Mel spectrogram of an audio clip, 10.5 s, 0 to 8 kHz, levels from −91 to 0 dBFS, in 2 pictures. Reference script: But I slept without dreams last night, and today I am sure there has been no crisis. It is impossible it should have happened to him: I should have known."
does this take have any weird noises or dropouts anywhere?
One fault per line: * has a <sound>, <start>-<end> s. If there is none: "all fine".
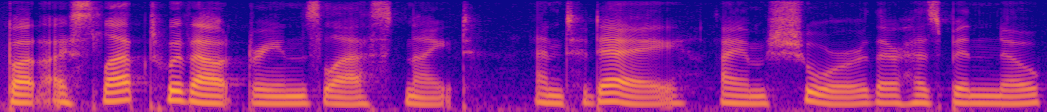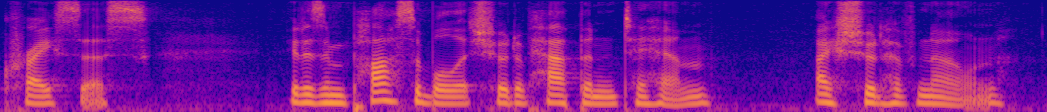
all fine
